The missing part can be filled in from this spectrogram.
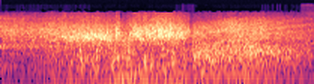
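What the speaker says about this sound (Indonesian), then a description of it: "membuat sebuah ledakan di tempat itu" A loud, sustained explosion effect from a Dragon Ball Z anime fight, a broad roaring blast that swells and rumbles steadily for about three seconds as a burst of energy aura detonates, with no voices.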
